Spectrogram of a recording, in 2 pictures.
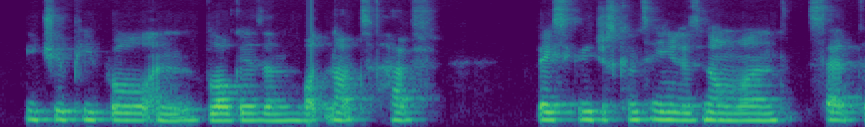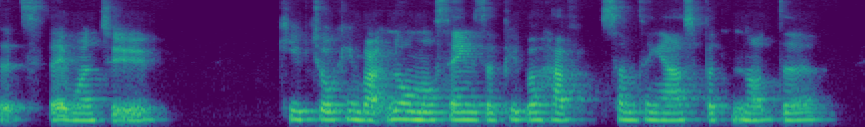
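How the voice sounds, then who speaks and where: A woman with a Russian accent speaks at a moderate pace in a medium pitch. Her somewhat breathy voice keeps a monotone, flat intonation. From Latvia, Russian-speaking family. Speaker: YouTube travel vlogger. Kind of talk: livestream chat. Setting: livestream.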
